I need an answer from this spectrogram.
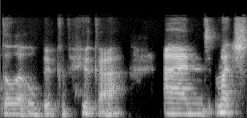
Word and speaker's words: hygge: and i can't i've i looked up how to pronounce this word h-y-g-g-e hygge nicely done thank you i did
